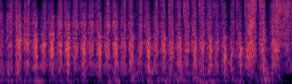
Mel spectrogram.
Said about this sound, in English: so I'm just having to scrub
